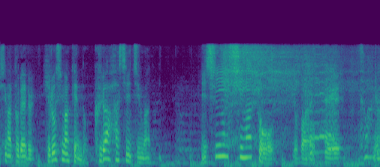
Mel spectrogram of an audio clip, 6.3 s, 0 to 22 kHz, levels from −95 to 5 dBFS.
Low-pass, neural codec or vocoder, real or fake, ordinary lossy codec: 7.2 kHz; codec, 16 kHz in and 24 kHz out, 1.1 kbps, FireRedTTS-2 codec; fake; none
